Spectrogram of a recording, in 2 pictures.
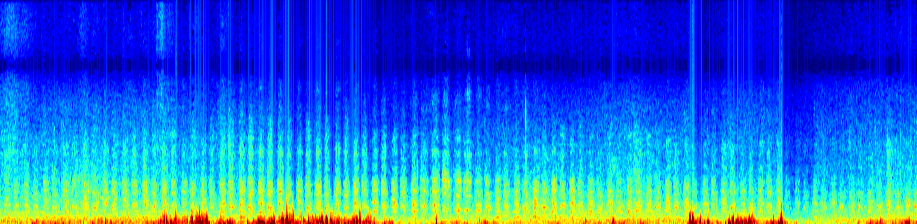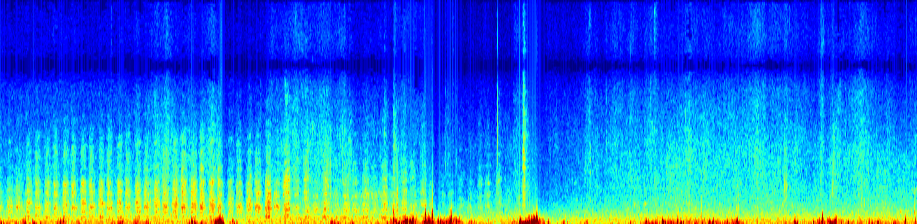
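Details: Jose, an English Springer Spaniel, rolls in the grass after his shampoo, breathing in rough, irregular panting huffs amid steady low rumbling and crackling grass sounds.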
